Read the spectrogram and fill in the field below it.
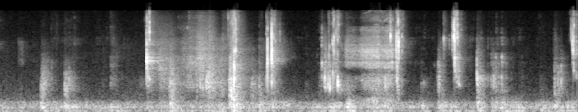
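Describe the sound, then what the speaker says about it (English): Close crunchy bites and wet chewing of an MRE Southwest beef and black beans meal, a run of irregular munching sounds over faint background hum, with no talking. "I'm going to take a bite."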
